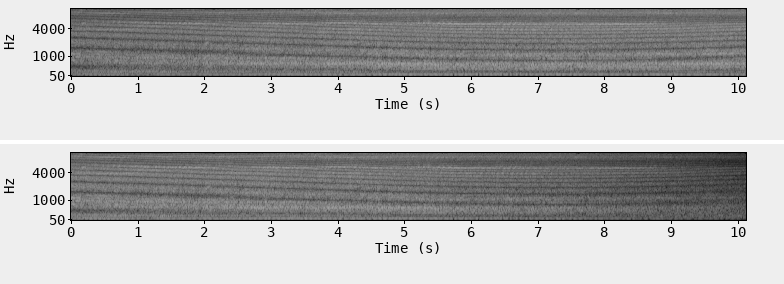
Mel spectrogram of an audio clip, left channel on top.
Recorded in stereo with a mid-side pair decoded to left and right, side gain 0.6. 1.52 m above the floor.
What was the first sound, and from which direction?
A drone, 20° right.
